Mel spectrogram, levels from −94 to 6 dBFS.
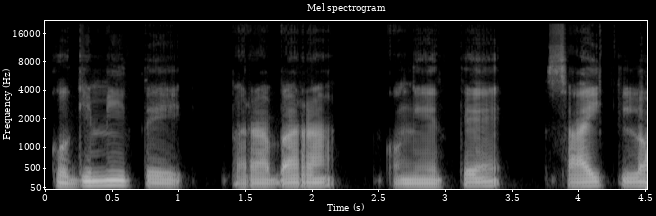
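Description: Speech with Opus voice compression throughout, plainly audible as a slightly hoarse, robotic texture consistent with roughly 16 kbps hybrid coding; a spectrogram shows smeared, blocky harmonics, with content reaching about 20.1 kHz.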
